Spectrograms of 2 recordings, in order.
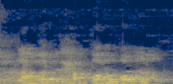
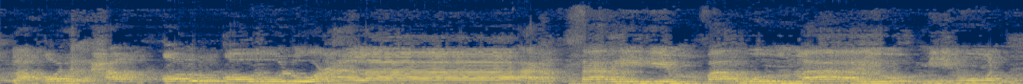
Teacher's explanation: di situ kita ketemu dal disukun. Berarti itu termasuk bacaan qalqalah. Kalau qalqalah harus kita pantulkan.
